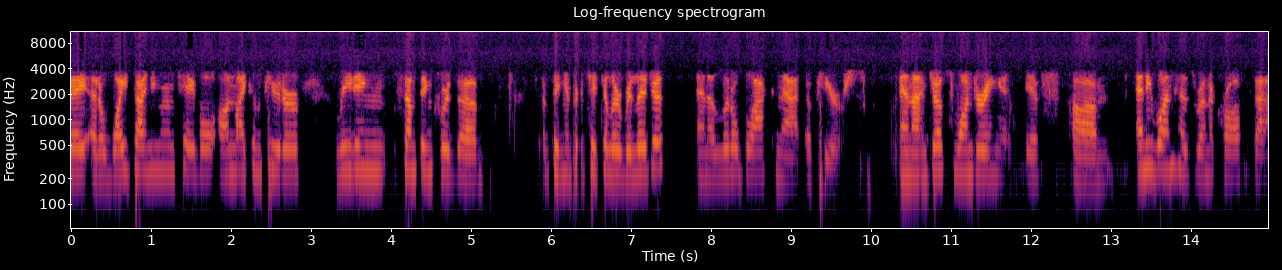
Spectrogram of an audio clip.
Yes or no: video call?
no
